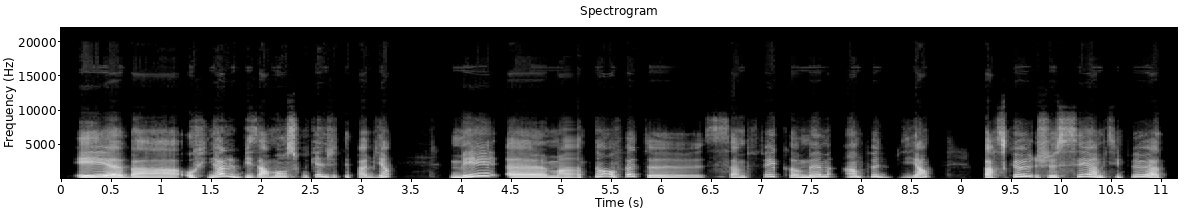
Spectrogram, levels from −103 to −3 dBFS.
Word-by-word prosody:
et 240 +6 +8
heu, 185 -2 +6
bah, 155 -2 0
au 185 - +2
final, 265 - +2
bizarrement, 195 +6 0
ce 255 -1 -5
week-end 270 +8 -1
j'étais 180 -7 -6
pas 185 0 -4
bien, 225 - -2 0.6
mais, 335 - +2
heu 190 -2 +3
maintenant, 205 - -2
en 290 - +2
fait, 300 +6 -3
heu, 95 0 -3
ça 285 -10 -7
me 195 - -2 0.2
fait 295 +2 -3
quand 210 -3 -1
même 265 +7 +1
un 255 +1 +1
peu 265 +2 -2
de 220 -4 -8
bien, 180 +7 -1 0.5
parce 200 -1 +1
que 320 +6 +2
je 195 -1 -2
sais 240 - -3
un 275 -6 +4
petit 225 0 -9
peu 265 +3 0
à 195 -4 0
210 Hz, 185 wpm, -20 LUFS, 190-270 Hz, 0.6 s, et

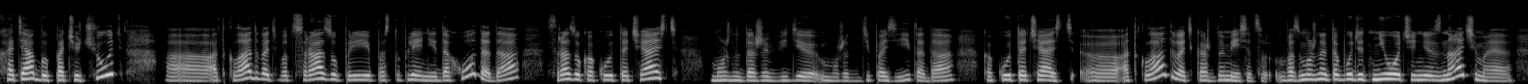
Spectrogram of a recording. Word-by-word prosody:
хотя 255 +4 +5
бы 210 -4 +2
по 200 +1 +1
чуть-чуть, 315 - +3 0.4
а, 175 -2 -3
откладывать 230 +4 0
вот 200 -1 -7
сразу 235 +2 +2
при 210 0 0
поступлении 200 -1 -3
дохода, 305 - 0
да. 255 - 0 0.3
Сразу 235 0 +1
какую-то 205 0 -1
часть, 270 +8 +1 0.3
можно 190 0 -1
даже 185 0 -1
в - - -4
виде, 180 0 -2
может, 170 -2 -7
депозита, 185 +2 -4
да, 175 +6 -2 0.3
какую-то 210 +3 +1
часть, 200 -4 -1
э, 170 -2 -3
откладывать 225 - 0
каждый 195 0 -3
месяц. 170 -5 -2
В - - -8 0.2
возможно, 225 +5 +2
это 235 0 +3
будет 230 -1 +2
не 230 +2 +6
очень 215 -4 +4
значимое, 195 - 0
205 Hz, 135 wpm, -23 LUFS, 185-230 Hz, 0.4 s, не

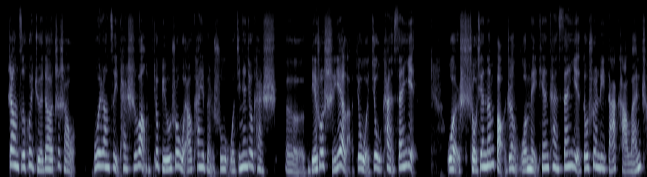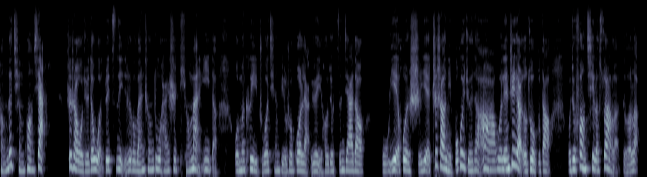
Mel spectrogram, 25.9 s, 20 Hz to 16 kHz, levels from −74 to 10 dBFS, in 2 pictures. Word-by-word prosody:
这 300 - +3
样 285 -2 +6
子 250 0 +1
会 270 +1 -1
觉 195 -3 0
得 210 -2 +2
至 280 +8 -7
少 190 -9 -5 0.3
不 230 - -2
会 270 - +5
让 260 -2 +2
自 240 -2 -4
己 - - -1
太 225 -2 -4
失 240 +2 -3
望。 255 -7 0
就 285 +7 -4
比 205 -4 -1
如 200 +2 +5
说 270 +5 0
我 205 -5 +1
要 190 +1 -3
看 250 +3 -2
一 245 - +2
本 200 -4 -7
书， 210 -1 -3
我 180 -1 -4
今 220 +5 0
天 260 +1 +5
就 270 - 0
看 215 -6 -5
10 - - -5 0.2
呃， 165 -6 -7
别 195 +3 +4
说 275 +5 +2
10 195 -5 -3
页 280 +6 +5
了， - - -4
就 230 - +1
我 205 - +2
就 235 -4 +1
看 205 0 -1
3 245 +7 +1
页。 - - -1 0.5
我 210 -1 +4
首 200 -3 0
先 255 +5 +3
能 280 +3 +4
保 - - +3
证 225 0 -1
我 190 -1 -1
每 205 -2 +5
天 235 0 0
看 245 -2 0
3 255 +5 +1
页 220 - 0
都 230 +1 +1
顺 245 +1 0
利 230 -2 +1
打 200 +1 -2
卡 155 -7 -3
完 165 +10 0
成 175 -6 -7
的 275 - +2
情 190 -11 -7
况 200 +1 0
下， 185 - +3 0.4
至 255 - 0
少 205 -5 +4
我 170 - +1
觉 165 0 -4
得 200 +1 +4
我 200 - +3
对 195 - +1
自 195 +2 -8
己 200 - +1
的 - - -10
这 190 +2 -1
个 185 - -2
完 175 +2 -2
成 195 -1 -3
度 205 -1 +1
还 180 -1 -7
是 200 +1 -4
挺 175 -3 -11
满 210 -1 +1
意 200 -1 -2
的。 190 - -10 0.3
我 170 - -3
们 185 +2 -1
可 205 - -2
以 175 -3 +1
酌 170 +4 -4
情， 170 0 -8
比 165 - -7
如 - - -5
说 170 +1 -4
过 180 0 +1
2 155 -3 -2
月 165 +2 -3
以 135 - -7
后 155 +3 -7
就 170 +1 -4
增 175 +2 -5
加 175 -2 +1
到 155 -3 -1 0.3
5 160 0 -7
页 200 +4 +6
或 200 - +3
者 180 - 0
10 165 -1 -2
页， 195 - +1
至 280 - -4
少 250 -5 +4
你 165 -6 +1
不 185 - -1
会 265 -2 +2
觉 180 -4 -3
得， 185 -1 -3
啊， 190 0 +2
我 205 0 0
连 205 +1 +6
这 300 - +3
点 255 - +6
都 170 - 0
做 195 +3 +4
不 165 -1 -9
到， 170 -1 -1 0.3
我 180 - -5
就 200 - +5
放 225 +1 +3
弃 215 +2 -2
了 190 - +1
算 210 +2 +1
了， - - -10
得 150 -1 -7
了。 185 +2 -4
200 Hz, 300 characters per minute, -23 LUFS, 180-235 Hz, 0.5 s, 样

